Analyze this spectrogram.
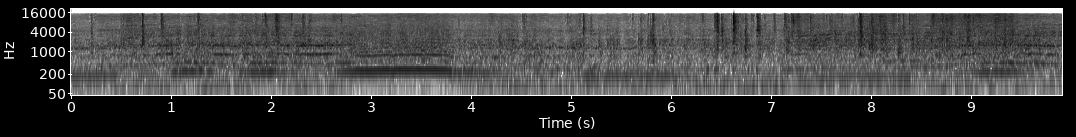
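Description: A Peugeot 306 rear-wheel-drive rally car's engine, heard from inside the cabin, revving hard and easing off between corners. It is loudest and highest-pitched about three seconds in, then drops away and builds again near the end. Gravel clatters against the underside at times in the second half.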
